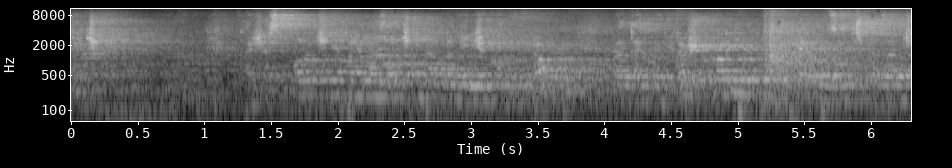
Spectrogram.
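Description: Speech only: a man's voice talking continuously, with a brief pause about a second in.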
